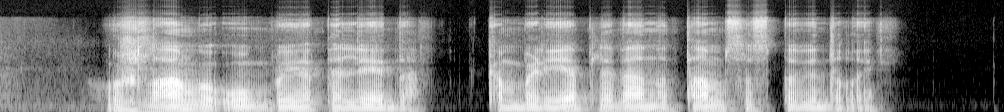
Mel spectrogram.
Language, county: Lithuanian, Panevėžys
